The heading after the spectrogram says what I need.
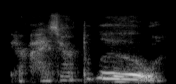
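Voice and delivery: slow, half-whispered wonder. Retold or imitated. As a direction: whisper it slowly, drawing out the last word. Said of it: "because when we whisper".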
